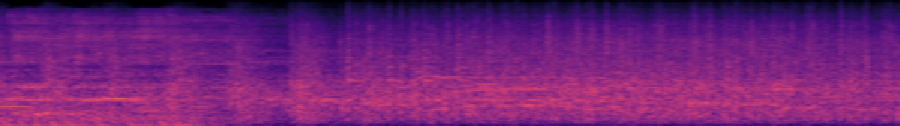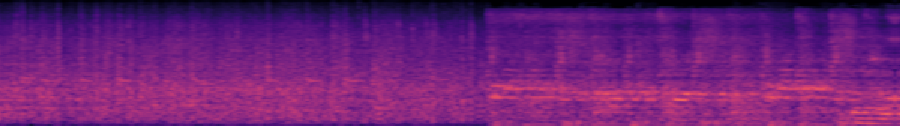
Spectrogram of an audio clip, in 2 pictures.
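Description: Dance music with a steady beat stops about two seconds in and gives way to audience applause and cheering, with a fast crackle of clapping and inflatable cheering sticks beaten together; music with a beat starts again near the end.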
